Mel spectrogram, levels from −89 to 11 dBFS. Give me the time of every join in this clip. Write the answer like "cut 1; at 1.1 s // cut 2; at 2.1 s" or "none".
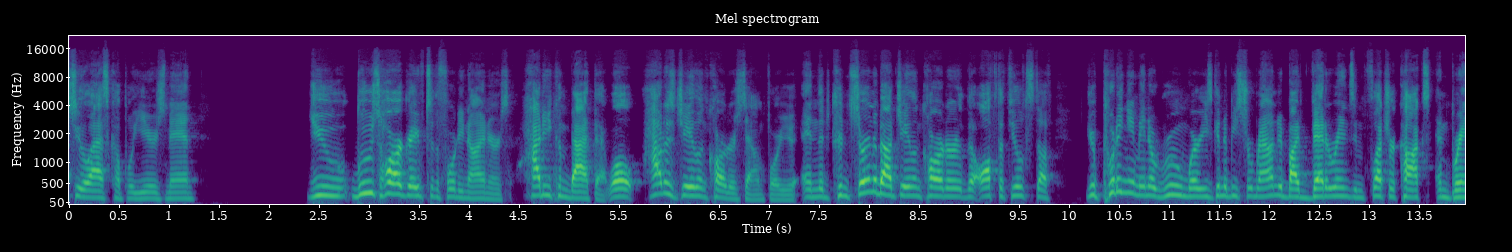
none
